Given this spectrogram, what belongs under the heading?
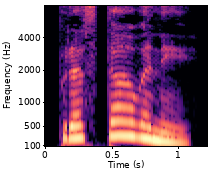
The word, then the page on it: ಪ್ರಸ್ತಾವನೆ: prastāvane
